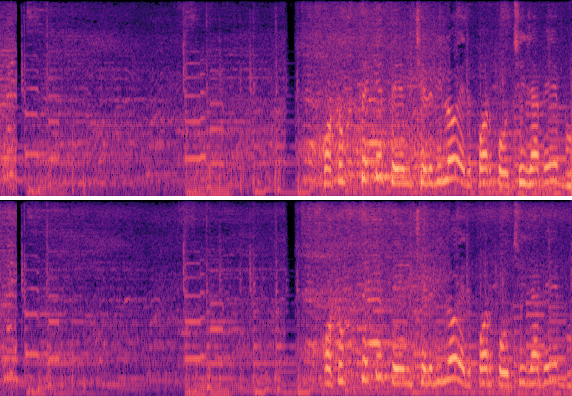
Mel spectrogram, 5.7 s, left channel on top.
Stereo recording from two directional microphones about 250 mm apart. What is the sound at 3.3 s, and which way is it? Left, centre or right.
Speech, left.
